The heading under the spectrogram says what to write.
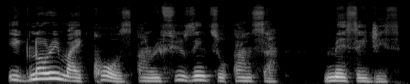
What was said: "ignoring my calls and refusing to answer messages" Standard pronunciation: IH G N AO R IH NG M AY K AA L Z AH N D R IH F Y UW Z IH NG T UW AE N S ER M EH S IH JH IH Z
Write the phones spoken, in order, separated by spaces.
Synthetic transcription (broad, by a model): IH G N AO R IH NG M AY K AA Z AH N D R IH F Y UW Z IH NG T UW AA N S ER M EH S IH JH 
